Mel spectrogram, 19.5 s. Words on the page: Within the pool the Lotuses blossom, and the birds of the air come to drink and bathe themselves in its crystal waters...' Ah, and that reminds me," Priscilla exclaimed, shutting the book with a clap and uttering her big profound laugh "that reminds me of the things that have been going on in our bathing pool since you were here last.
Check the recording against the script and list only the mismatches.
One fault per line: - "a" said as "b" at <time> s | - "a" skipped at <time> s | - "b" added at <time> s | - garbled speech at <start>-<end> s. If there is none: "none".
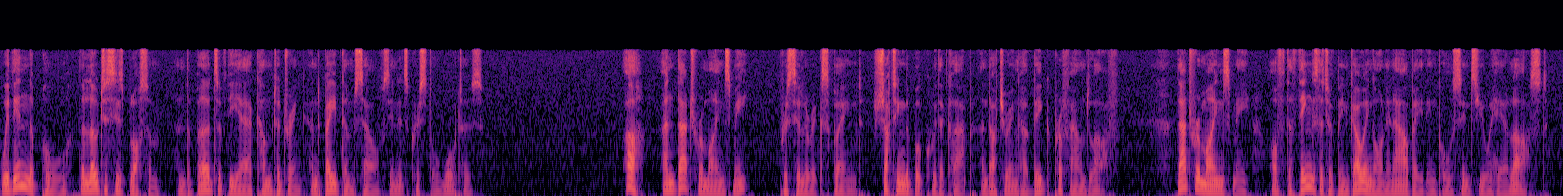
none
